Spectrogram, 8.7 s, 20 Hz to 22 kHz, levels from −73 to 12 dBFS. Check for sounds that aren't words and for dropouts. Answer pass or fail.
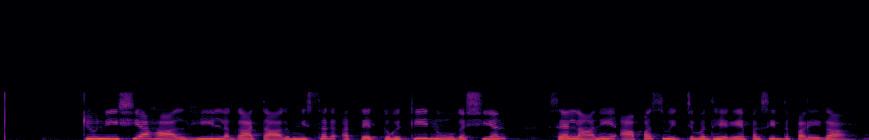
pass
